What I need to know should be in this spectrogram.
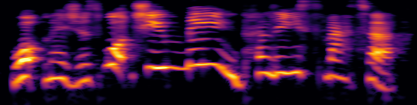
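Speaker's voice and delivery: put-on high, loud indignant girl's voice; cheeky girl standing her ground; defiant girl. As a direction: bristle at the copper. Ida defying the policeman.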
